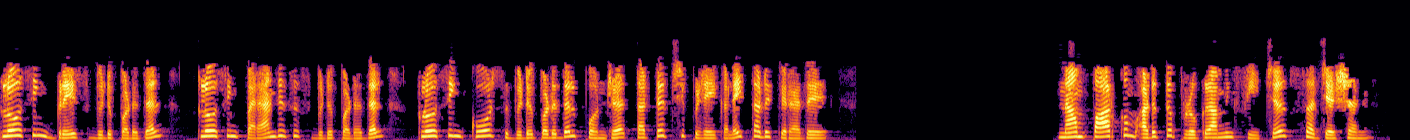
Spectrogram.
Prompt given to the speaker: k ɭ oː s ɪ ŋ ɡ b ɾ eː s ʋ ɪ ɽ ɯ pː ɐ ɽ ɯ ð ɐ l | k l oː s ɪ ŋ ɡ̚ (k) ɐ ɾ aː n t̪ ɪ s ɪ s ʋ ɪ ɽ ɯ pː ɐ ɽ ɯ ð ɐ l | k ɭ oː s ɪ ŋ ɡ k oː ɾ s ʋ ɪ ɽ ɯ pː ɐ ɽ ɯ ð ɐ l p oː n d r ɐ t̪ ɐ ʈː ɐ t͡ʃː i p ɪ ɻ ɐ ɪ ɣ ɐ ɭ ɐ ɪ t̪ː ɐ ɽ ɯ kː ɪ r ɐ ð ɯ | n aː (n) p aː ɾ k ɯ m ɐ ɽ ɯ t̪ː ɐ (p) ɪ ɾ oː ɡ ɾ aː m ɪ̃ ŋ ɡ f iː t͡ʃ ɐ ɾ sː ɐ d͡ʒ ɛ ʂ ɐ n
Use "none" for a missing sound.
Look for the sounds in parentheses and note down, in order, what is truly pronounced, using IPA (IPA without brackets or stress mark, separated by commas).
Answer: p, m, p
